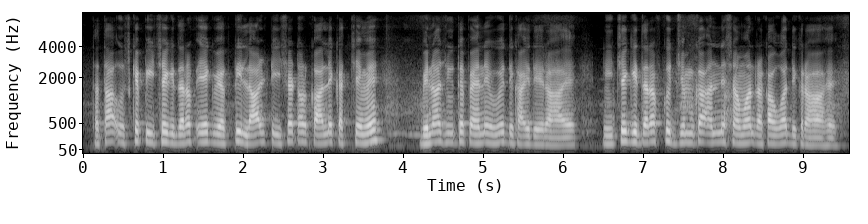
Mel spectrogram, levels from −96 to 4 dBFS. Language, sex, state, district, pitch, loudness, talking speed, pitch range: Hindi, male, Uttar Pradesh, Hamirpur, 150 Hz, -18 LUFS, 215 wpm, 135-160 Hz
